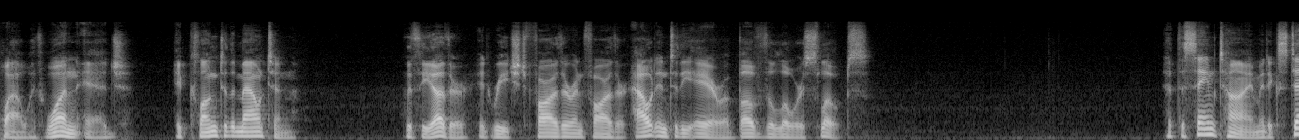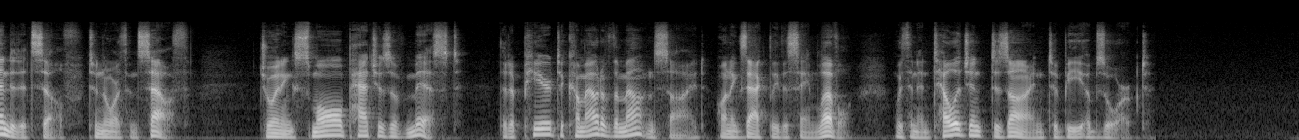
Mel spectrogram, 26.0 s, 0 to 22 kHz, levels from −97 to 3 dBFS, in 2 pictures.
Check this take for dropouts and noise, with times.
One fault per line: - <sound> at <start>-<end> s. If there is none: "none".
none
